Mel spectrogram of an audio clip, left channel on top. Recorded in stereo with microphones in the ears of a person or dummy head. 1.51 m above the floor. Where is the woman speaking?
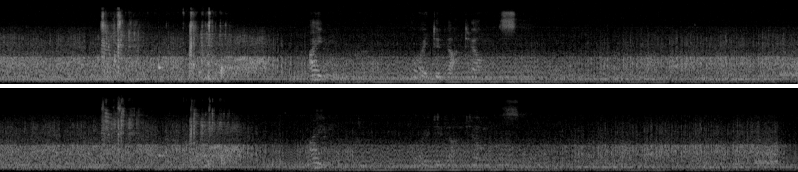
65° left (ahead or behind), 5 m.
